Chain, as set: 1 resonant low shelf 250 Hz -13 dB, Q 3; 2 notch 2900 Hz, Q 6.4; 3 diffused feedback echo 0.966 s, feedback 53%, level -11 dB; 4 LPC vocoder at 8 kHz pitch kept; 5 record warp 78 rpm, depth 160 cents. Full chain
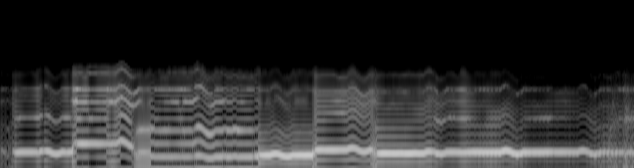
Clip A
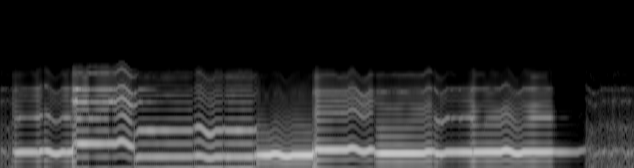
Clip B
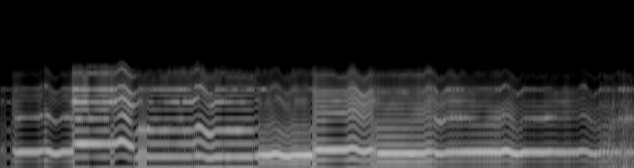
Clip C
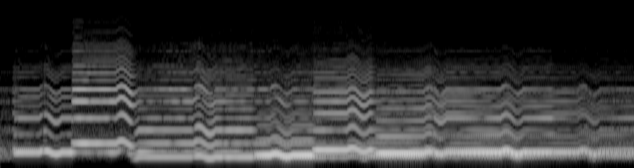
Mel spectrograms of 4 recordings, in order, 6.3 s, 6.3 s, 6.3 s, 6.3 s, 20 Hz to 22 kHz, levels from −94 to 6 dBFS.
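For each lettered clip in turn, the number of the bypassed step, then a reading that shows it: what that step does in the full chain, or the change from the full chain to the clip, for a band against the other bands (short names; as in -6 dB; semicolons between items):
3, momentary loudness spread change +1 LU; 1, 500 Hz band -5.5 dB; 4, 2 kHz band +3.0 dB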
